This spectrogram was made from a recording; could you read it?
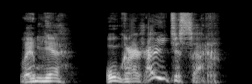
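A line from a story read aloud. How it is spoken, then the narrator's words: Very loud bark. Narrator (Russian): рявкнул он так громко, что несколько прохожих удивленно обернулись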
